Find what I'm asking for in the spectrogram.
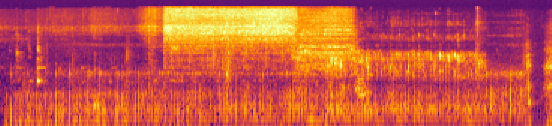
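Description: A hit from a wax dab rig: steady water bubbling throughout, with a loud sizzling hiss surging for about two seconds in the middle before fading back to gurgles. No talking.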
